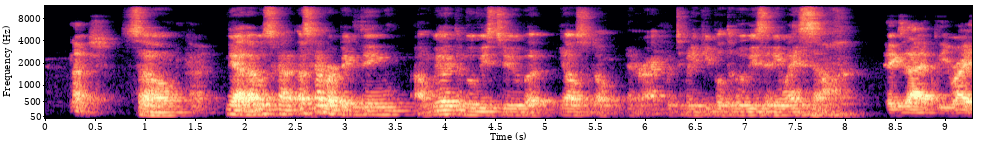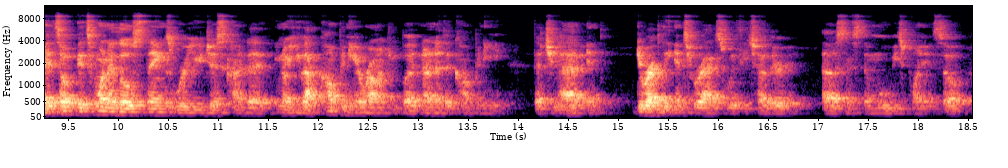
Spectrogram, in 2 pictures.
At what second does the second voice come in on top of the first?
none

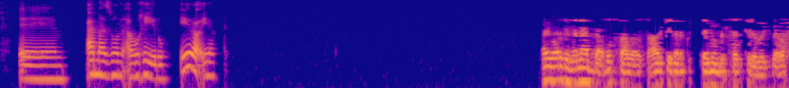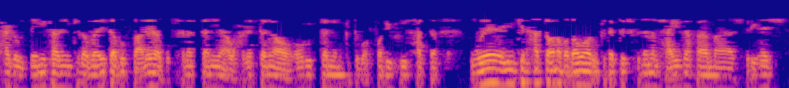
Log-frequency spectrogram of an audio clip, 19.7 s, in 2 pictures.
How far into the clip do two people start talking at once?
none

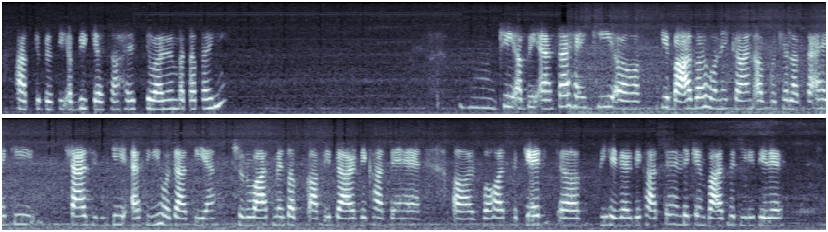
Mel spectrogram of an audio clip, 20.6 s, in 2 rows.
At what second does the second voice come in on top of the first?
none

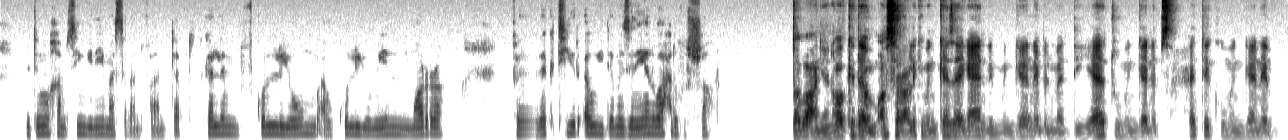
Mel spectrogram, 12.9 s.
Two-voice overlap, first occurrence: none

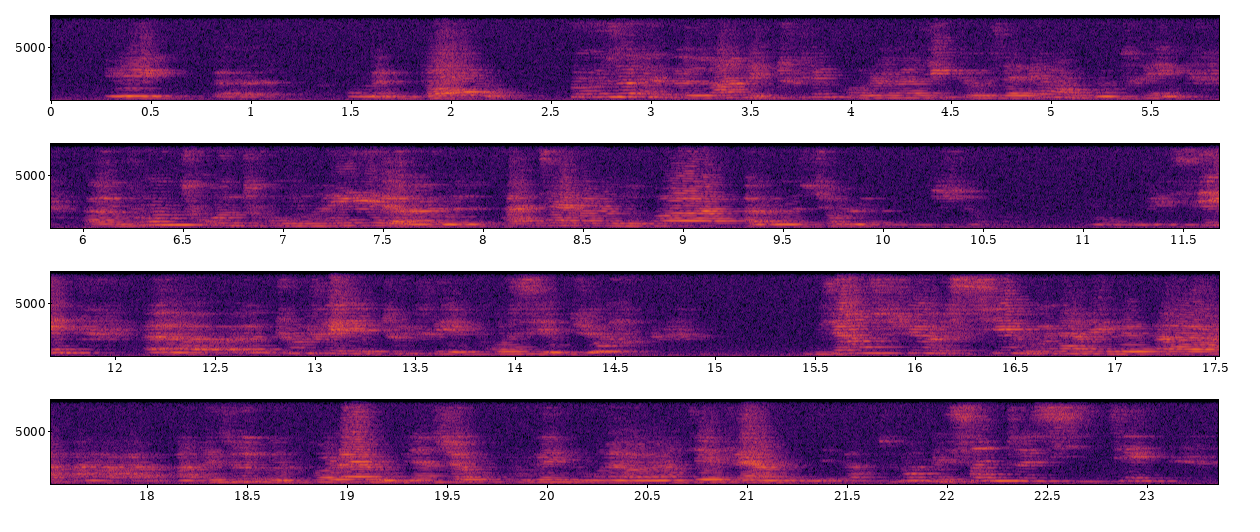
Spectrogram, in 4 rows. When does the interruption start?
none

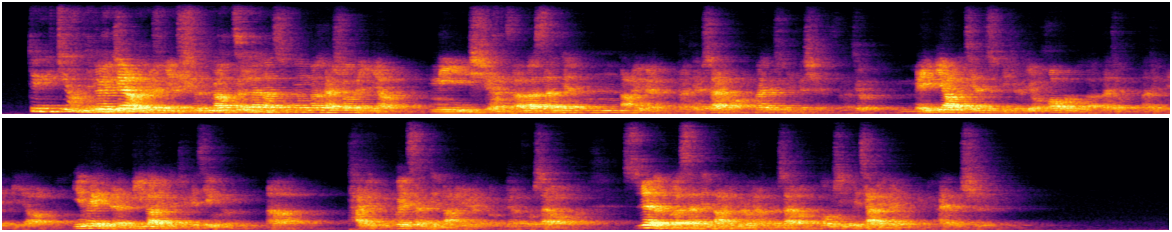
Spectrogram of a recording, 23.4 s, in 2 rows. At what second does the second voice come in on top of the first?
0.9 s

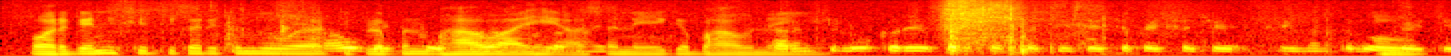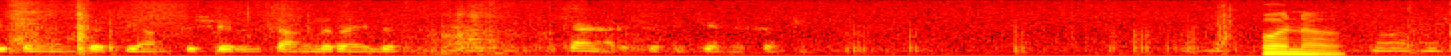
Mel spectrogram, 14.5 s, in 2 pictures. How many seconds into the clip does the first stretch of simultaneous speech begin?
1.6 s

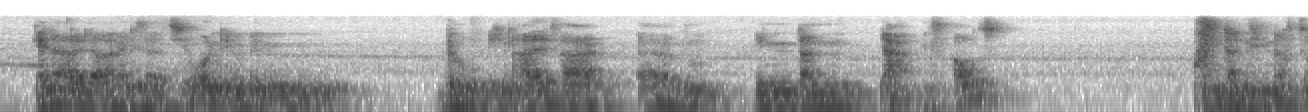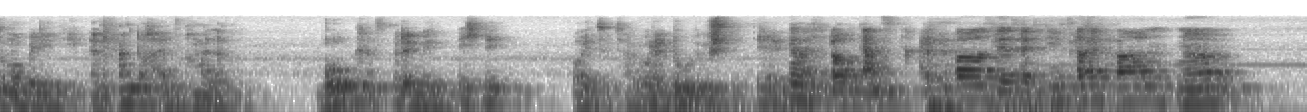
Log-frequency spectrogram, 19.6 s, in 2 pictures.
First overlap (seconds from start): 16.7 s

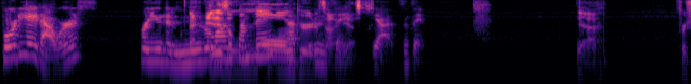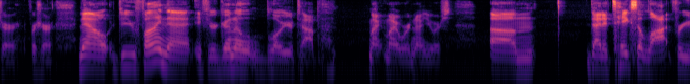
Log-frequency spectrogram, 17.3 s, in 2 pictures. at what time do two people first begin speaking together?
2.4 s

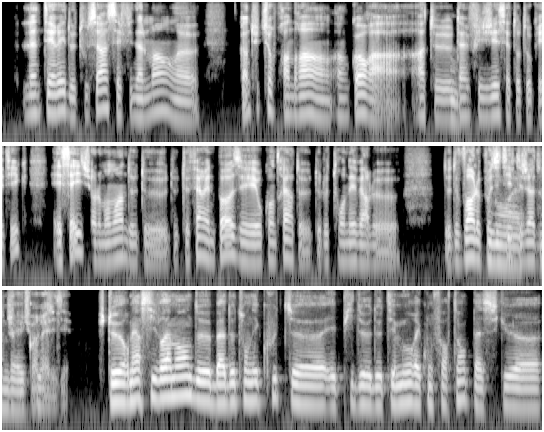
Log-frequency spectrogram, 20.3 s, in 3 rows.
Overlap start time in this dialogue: 12.8 s

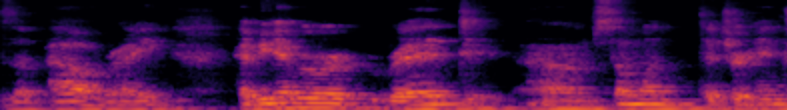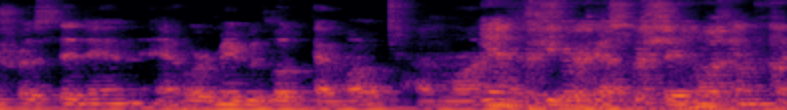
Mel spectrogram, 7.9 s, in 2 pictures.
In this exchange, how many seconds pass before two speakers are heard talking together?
6.3 s

